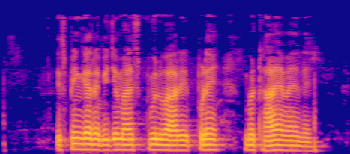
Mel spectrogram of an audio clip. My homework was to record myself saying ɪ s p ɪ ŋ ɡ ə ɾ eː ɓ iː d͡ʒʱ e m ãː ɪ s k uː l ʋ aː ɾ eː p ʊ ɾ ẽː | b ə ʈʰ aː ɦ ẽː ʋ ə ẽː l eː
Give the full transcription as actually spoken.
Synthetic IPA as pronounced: ɪ s p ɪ ŋ ɡ ə ɾ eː ɓ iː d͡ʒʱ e m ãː ɪ s k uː l ʋ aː ɾ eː p ʊ ɽ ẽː | b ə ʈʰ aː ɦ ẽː ʋ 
